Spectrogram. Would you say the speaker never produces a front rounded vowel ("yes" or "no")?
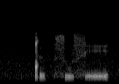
no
